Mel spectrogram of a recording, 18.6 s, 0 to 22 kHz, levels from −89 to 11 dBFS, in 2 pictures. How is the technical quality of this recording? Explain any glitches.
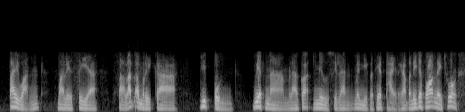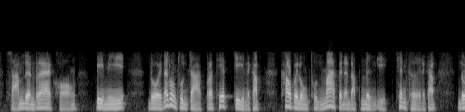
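The recording is narrowband mobile-call speech, with the band ending near 4 kHz, consistent with the AMR-NB codec at its 12.2 kbps rate, and it has two AMR rate drops. From 1.92 to 5.06 s and again from 18.04 s to the end, the voice turns buzzier and more synthetic. This fits the network pushing the codec from 12.2 down to 4.75 kbps to protect a weak link. On a spectrogram the band keeps its 4 kHz ceiling and the waveform shows no gap, but the harmonics look smeared and coarser during both stretches.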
